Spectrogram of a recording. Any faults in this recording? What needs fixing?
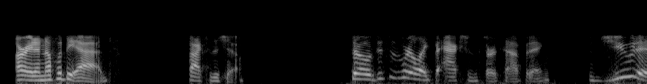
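The speech is muffled and hoarse from start to finish, with consonants smeared together and no brightness at all: nothing reaches above 3.8 kHz. This is heavy G.723.1 codec damage. The coder squeezes each 30 ms frame into a very small budget, which fits a rate of about 6 kbit/s, and its voice model updates too slowly to follow quick consonant changes. To fix it, carry the speech over a wideband codec at a higher bitrate instead of G.723.1.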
